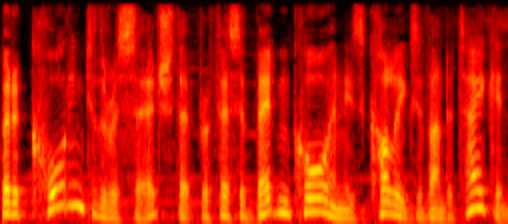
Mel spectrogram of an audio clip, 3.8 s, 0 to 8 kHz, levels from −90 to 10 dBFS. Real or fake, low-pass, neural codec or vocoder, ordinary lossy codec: real; 7.2 kHz; none; MP3, 48 kbps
